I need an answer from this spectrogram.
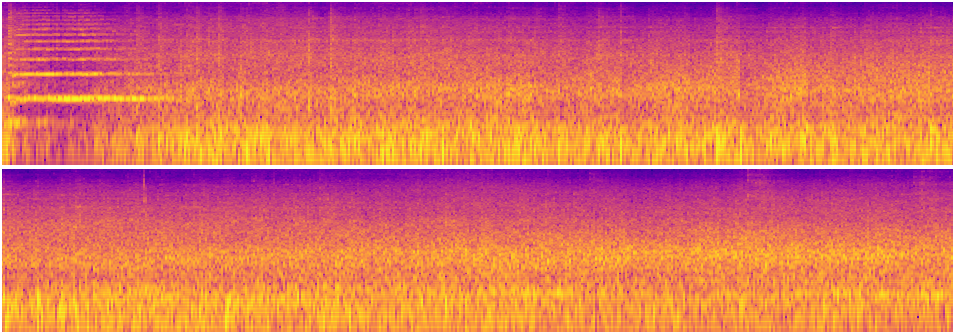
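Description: A single horn note sounding for about a second and a half at the start, then the passenger coaches of a narrow-gauge diesel train rolling away with a steady clatter of wheels on rail joints.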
